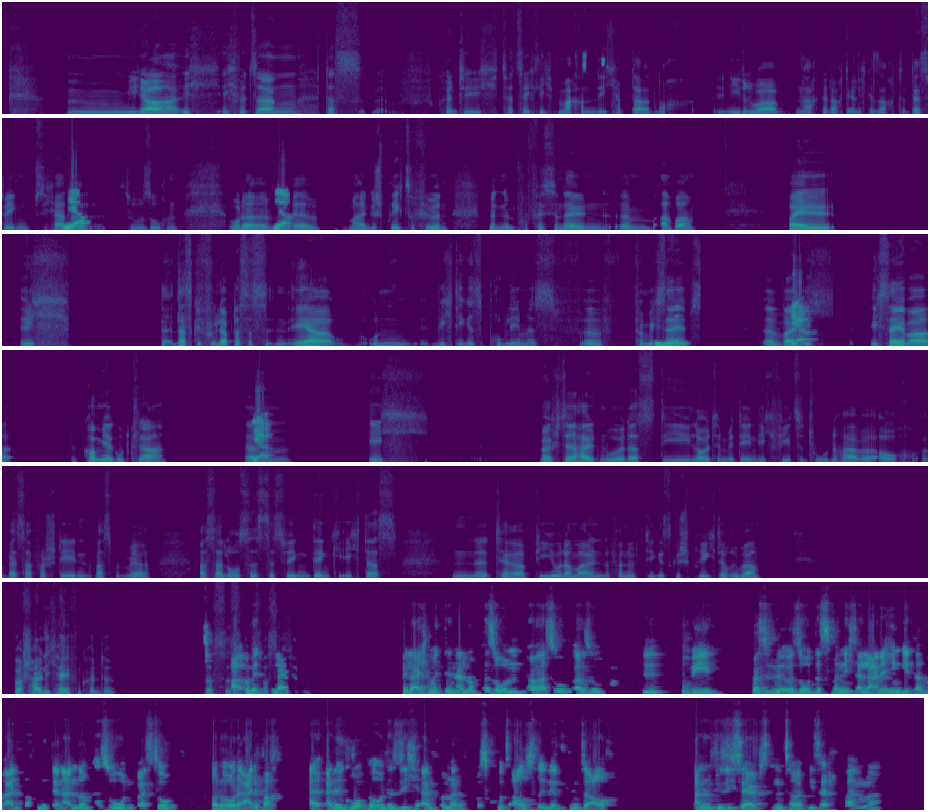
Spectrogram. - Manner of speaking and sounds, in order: other background noise; distorted speech; unintelligible speech; unintelligible speech
- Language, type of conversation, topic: German, advice, Warum fühle ich mich unsicher, meine emotionalen Bedürfnisse offen anzusprechen?
- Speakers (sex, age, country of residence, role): female, 40-44, Germany, advisor; male, 30-34, Germany, user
